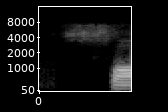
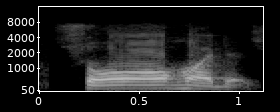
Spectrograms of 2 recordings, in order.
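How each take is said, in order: First: The vowel is an open 'ah' sound. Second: The vowel is a rounded 'oh' sound. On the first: The speaker calls it right. "bunyi yang tepat adalah Sad" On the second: The speaker calls it wrong. "Sod adalah bunyi yang kurang tepat"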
